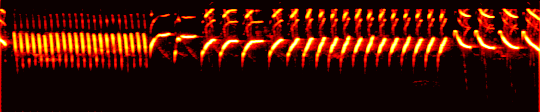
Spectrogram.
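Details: Belgian canary singing naturally for daily training: a rapid buzzy roll, then many quick upward-slurred whistles in a steady series, ending with a few loud downward-slurred notes.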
